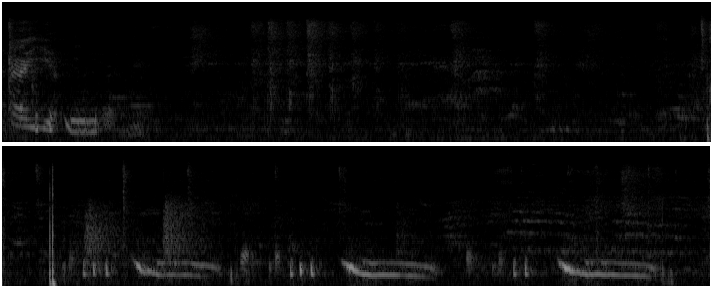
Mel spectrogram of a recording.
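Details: Fighting pigeons give arched, rising-then-falling cooing notes in a burst at the start. Later the coos repeat steadily about every second, with clicks, a sharp knock and faint voices between them.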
